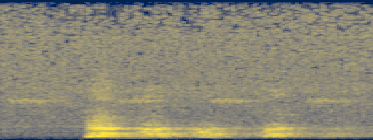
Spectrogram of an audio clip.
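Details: At night, the dog Rex gives a sharp, loud bark that trails into a rough, drawn-out rasp, then a second, softer bark a second later. A thin high tone pulses faintly in the background.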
